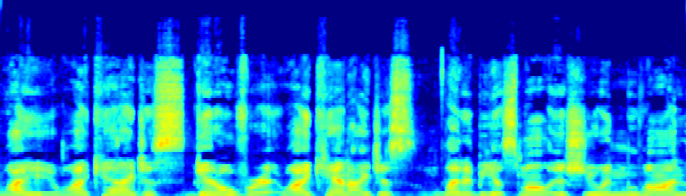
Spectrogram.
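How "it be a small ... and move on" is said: ordinary talk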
